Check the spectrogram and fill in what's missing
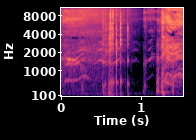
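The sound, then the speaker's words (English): A small, short burp: a couple of quick throaty pulses followed by a brief second gulp, fairly quiet against a faint background hum. “Oh, I'm gonna burp.”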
